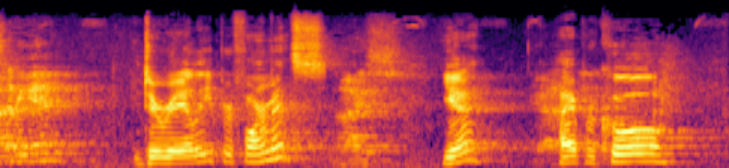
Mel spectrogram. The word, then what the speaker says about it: Derale: the uh really hyper cool how do you pronounce that again dereli performance nice yeah hyper cool that's the model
